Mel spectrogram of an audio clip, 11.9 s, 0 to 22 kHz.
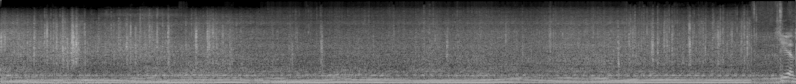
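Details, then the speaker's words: Nissan GTR R35 on road test with factory rear wheels fitted up front to mimic aftermarket Volk wheel setup: steady low road and engine drone through a turn, no clicking from the front wheel; hub sounds normal, no wheel clicking when turning. "as you can tell, there is absolutely no clicking on that wheel right now."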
